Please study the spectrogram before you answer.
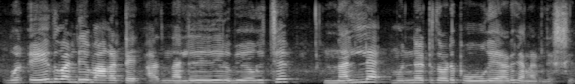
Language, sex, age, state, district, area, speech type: Malayalam, female, 30-45, Kerala, Wayanad, rural, spontaneous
